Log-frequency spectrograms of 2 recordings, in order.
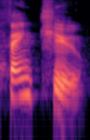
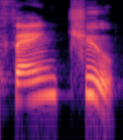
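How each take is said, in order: First: It is said fast and run together. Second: It is said slowly and separately. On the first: The speaker calls it right. "빨리 하니까" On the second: The speaker calls it wrong. "Thank you가 아니고"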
